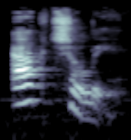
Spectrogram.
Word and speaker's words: actually: The T becomes kind of a CH sound. So we say actually, actually. So the T and U create a new sound, and it sounds kind of like ch.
